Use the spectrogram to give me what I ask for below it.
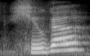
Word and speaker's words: hygge: I recently learned about hygge, I believe is how you say it. It is a Danish term, and it in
